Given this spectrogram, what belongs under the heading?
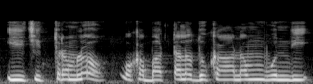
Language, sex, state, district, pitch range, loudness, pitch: Telugu, male, Telangana, Hyderabad, 210-230 Hz, -13 LUFS, 220 Hz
